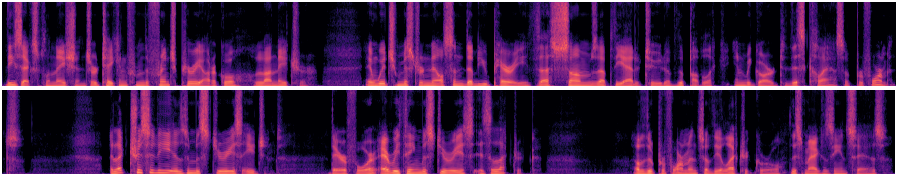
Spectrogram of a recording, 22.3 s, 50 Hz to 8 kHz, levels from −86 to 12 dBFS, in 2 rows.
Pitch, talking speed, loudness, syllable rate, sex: 130 Hz, 135 wpm, -20 LUFS, 5.3 syllables/s, male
